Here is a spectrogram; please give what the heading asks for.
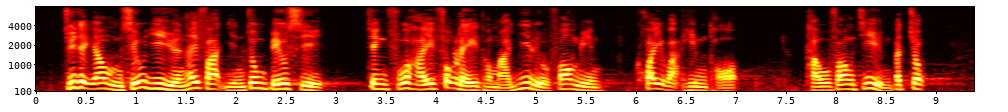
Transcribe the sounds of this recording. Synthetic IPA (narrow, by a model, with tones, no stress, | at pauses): t͡ʃyː˨˥t͡sɪ˨k̚jɐ˨˧wm̩˨˩siː˨˥wjiː˨˧jyː˨˩nɦɐ˨˥jfaː˧t̚jiː˨˩nt͡sʊ˥ŋpiː˨˥wsiː˨ | t͡sɪ˧ŋfuː˨˥ɦɐ˨˥jfʊ˥k̚le˨˧jt̪ʰʊ˨˩ŋma̰ː˨˩jːiː˥liː˨˩wfɔː˥ŋmiː˨n | kʰɐ˥jwa̰ː˨k̚hiː˧mt̪ʰɔ̰ː˨˥ | t̪ʰɐ˨˩wfɔː˧ŋt͡siː˥jyː˨˩npɐ˥t̚t͡ʃʊ˥k̚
